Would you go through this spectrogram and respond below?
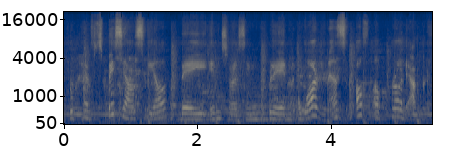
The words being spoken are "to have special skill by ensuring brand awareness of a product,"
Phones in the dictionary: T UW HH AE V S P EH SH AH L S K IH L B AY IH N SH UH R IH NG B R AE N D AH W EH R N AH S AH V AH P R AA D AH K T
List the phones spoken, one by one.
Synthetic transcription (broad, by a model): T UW HH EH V S P EH SH AH L S K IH L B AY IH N S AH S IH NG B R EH N AH W EH R N AH S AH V AH P R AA D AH K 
